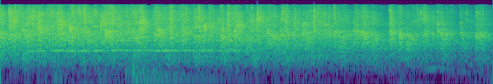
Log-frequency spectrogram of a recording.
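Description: Sustained audience applause at a church talk on discipleship, welcoming a pastor to join the speaker, a dense wash of many hands clapping at steady loudness for about five seconds, with a faint whistle-like tone briefly audible early on.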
